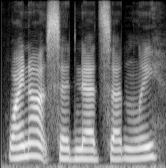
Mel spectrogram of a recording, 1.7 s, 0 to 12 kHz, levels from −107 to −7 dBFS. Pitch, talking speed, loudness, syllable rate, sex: 205 Hz, 180 wpm, -17 LUFS, 4.8 syllables/s, female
